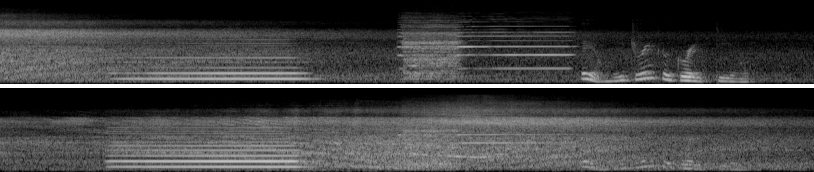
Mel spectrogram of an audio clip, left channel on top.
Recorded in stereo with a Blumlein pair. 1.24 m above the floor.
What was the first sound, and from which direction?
A violin, 60° right.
